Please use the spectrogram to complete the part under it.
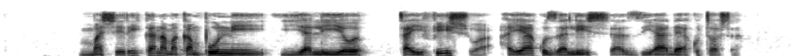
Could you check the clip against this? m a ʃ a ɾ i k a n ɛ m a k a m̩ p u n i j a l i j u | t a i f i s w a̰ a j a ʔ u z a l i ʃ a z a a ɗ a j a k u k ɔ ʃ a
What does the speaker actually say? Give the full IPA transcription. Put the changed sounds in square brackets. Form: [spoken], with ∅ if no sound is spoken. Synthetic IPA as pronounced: m a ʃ [i] ɾ i k a n [a] m a k a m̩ p u n i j a l i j [ɔ] | t a i f i [ʃ] w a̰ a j a [k] u z a l i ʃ a z [i] a ɗ a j a k u [t] ɔ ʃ a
